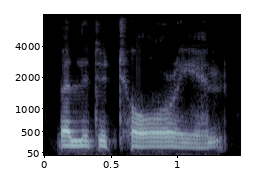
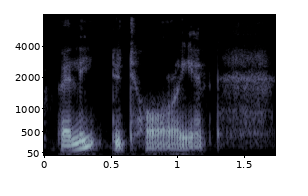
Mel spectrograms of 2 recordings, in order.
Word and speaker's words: valedictorian: next valedictorian right so let me clarify that this c here is silent okay it's valedictorian not dictorian is valedictorian so if you are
